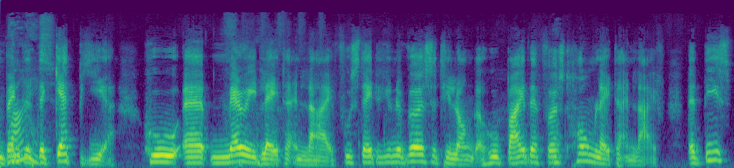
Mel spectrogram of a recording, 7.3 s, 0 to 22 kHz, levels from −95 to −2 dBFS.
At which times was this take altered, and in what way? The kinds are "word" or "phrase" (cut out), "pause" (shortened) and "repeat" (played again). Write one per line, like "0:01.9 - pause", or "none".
none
